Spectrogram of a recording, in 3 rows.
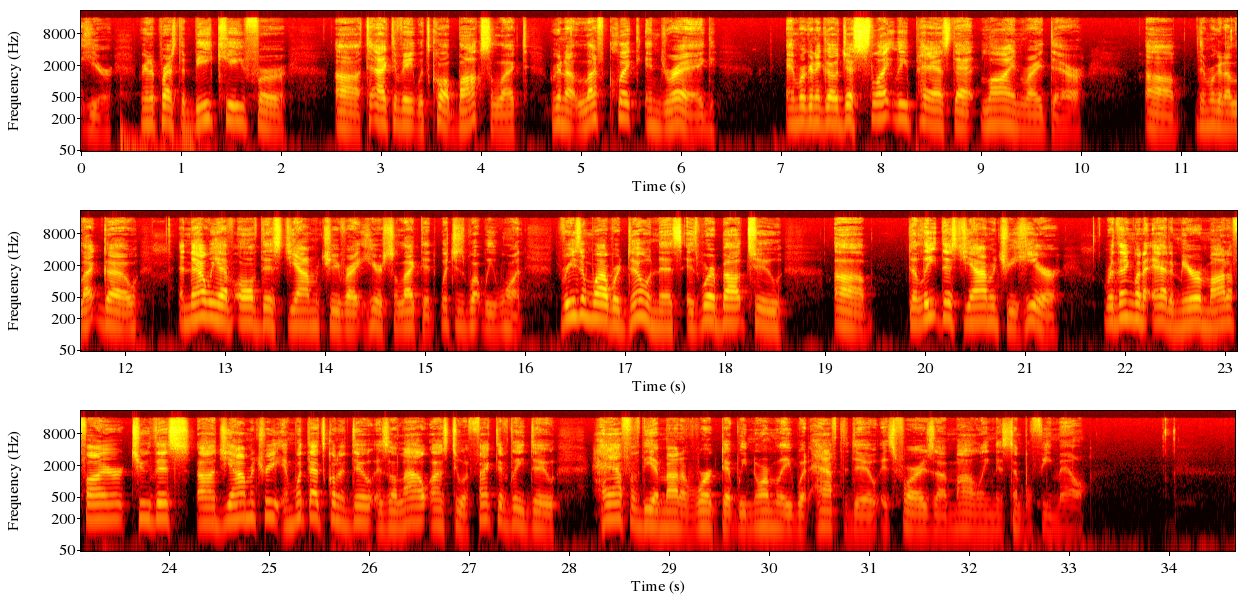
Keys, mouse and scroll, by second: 1.0 b.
